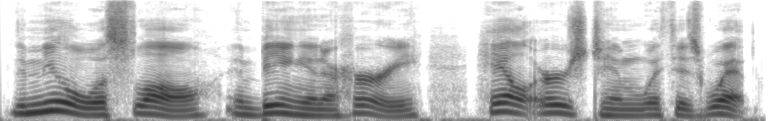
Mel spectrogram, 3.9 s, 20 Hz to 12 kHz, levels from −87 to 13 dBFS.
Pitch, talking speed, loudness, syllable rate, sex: 150 Hz, 230 wpm, -15 LUFS, 5.0 syllables/s, male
